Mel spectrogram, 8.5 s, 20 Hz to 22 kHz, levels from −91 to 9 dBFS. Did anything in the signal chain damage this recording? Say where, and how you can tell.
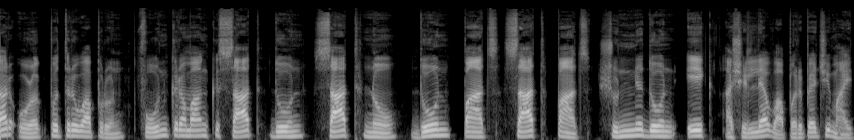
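No, nothing in the signal chain audibly damaged this speech recording. No stage between capture and playback leaves a mark that a listener can pick out.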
